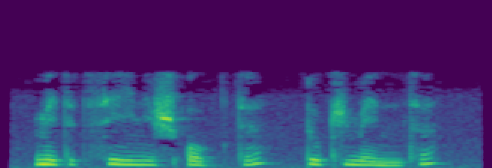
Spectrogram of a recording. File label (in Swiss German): dokumente, Bas Rhin; medecine; dossier médical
